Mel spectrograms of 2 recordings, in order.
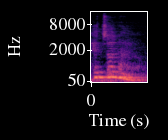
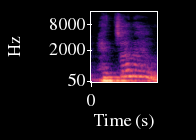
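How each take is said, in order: First: 했잖아요 said much higher but softer, a sulky falling whine; high, softer sulky child. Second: 했잖아요 yelled much higher and louder, falling at the end; a fed-up kid shouting back 했잖아요 at mom; angry child shout. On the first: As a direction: repeat the kid's 했잖아요 as a quieter pouting echo. (높고 작게 투덜대는 아이) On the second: (엄마에게 화내며 소리치는 아이) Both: Retold or imitated. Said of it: "아이가 화를 내면서".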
